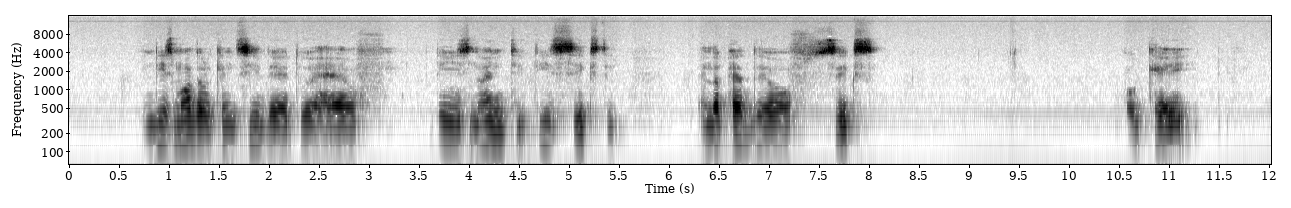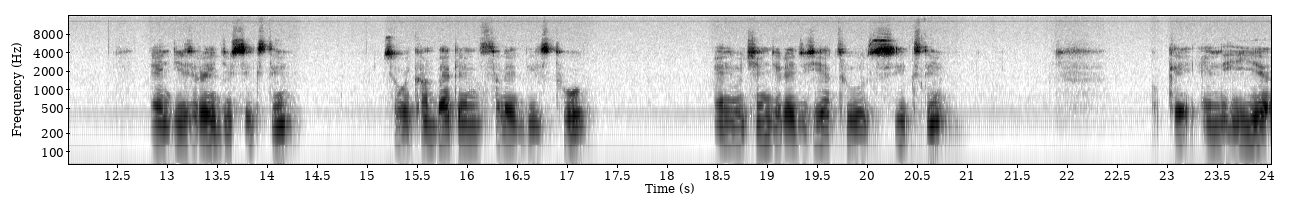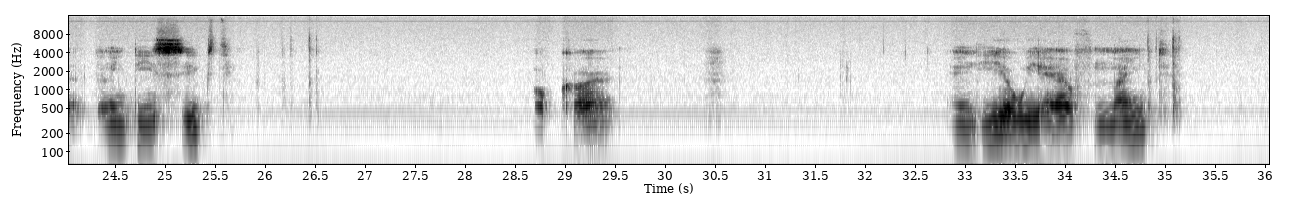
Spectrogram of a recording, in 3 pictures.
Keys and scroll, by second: 19.7-20.6 typing, 22.5-23.3 typing, 25.9-26.6 typing, 34.6-35.5 typing.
